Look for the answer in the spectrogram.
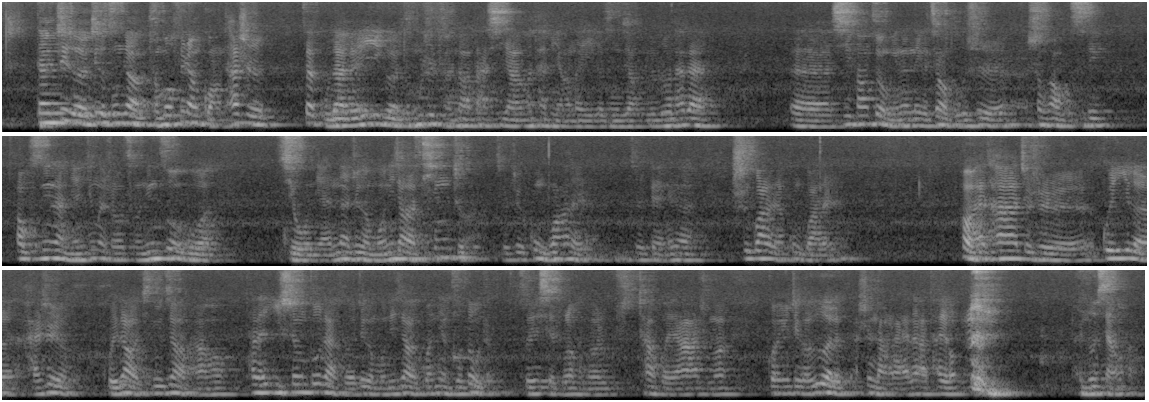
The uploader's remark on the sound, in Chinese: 10月11日大象沙龙第二期的录音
